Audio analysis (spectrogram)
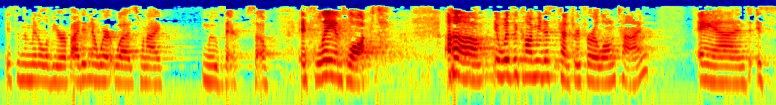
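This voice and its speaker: Woman in her 30s, church testimony speaker, rambling and self-mocking, muffled lo-fi hall sound. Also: on the high side. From Washington State, US West Coast. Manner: self-deprecating, laughing often, rambling with fillers. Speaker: speaker at a church women's event. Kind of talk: personal testimony talk with slides.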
